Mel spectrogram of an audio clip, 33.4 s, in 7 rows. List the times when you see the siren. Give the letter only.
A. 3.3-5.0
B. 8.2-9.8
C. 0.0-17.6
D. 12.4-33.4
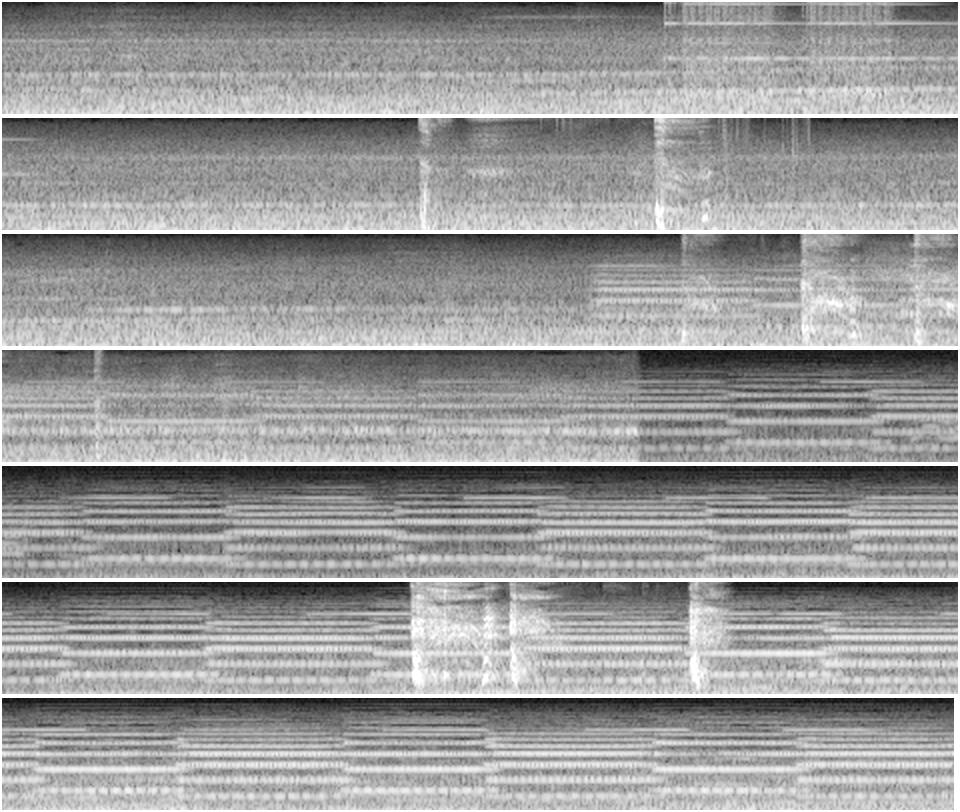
D.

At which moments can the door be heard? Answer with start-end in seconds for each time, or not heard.
not heard.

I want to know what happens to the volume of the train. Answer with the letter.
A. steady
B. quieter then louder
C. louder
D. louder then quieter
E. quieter
A.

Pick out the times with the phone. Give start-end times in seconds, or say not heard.
3.3-5.0.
